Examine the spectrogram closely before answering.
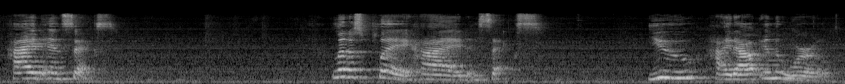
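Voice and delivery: deliberate recital, pausing after each short line; spaced-out poetry reading, each phrase set apart; poem reading. Acted. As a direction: recite it like solemn rules of a game. Reads own title poem.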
